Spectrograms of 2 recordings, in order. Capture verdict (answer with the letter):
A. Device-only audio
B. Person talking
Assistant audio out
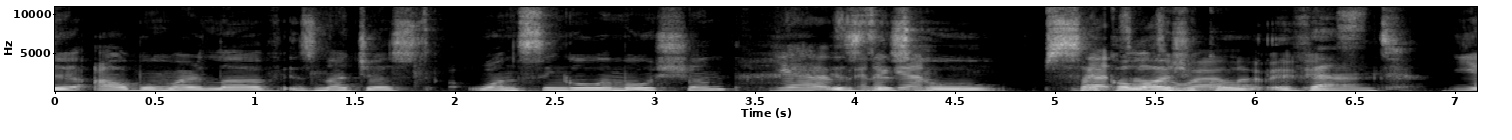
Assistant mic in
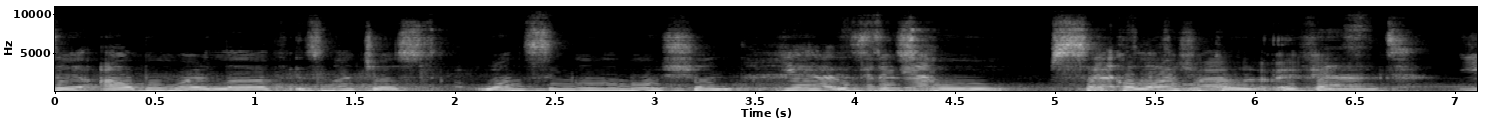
A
